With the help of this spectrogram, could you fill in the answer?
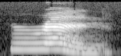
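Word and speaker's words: wren: like a ghost letter digraph WR I have wrist wrap Ren I need to underline my ghost letter digraph and cross out my ghost letter because it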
